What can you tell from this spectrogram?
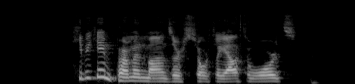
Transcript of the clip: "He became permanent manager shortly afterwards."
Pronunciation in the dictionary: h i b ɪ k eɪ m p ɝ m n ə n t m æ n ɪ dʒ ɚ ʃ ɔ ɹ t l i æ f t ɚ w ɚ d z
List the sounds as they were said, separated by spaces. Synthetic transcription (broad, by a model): h i b ɪ k eɪ m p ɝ m ə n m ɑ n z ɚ s ɔ ɹ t l i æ f t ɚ w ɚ d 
